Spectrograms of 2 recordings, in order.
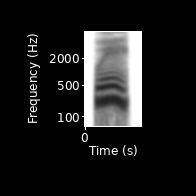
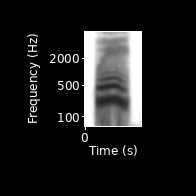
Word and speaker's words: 왜: The last one is 왜, 왜. It is made by combining wu and a. So you have to pronounce wu and a in a row very quickly.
